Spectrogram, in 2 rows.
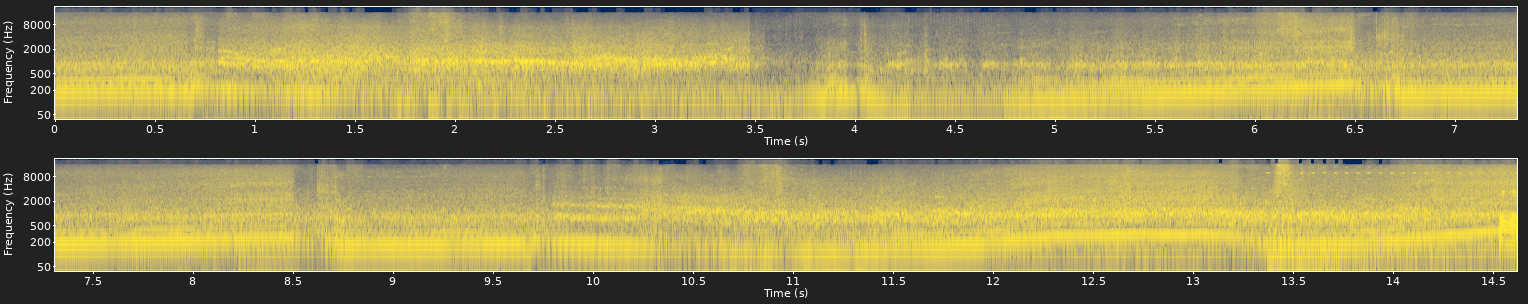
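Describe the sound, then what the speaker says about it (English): A Mercedes drifting in Forza Horizon 5, its tires squealing in long, wavering skids that rise and fall as the engine revs, loud and continuous throughout. "I don't even know how good this drifts, but we're gonna try it."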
